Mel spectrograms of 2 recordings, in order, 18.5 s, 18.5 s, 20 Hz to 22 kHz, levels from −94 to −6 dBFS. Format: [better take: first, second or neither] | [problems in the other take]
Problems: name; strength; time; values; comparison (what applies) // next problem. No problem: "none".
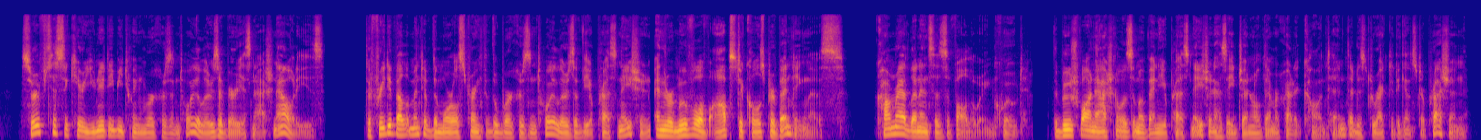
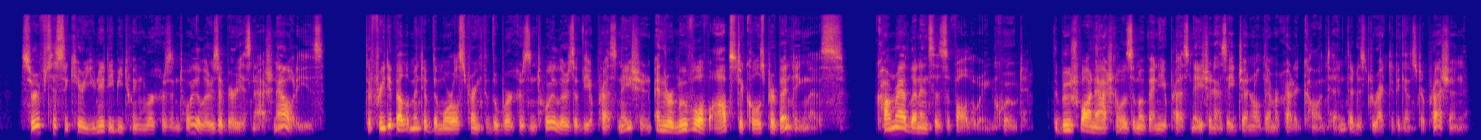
first | thin; somewhat; fading below 300 Hz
